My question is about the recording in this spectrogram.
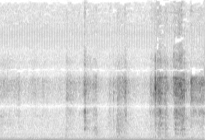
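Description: A pack of cosmetic applicators being opened by hand: faint, scattered crinkles and rustles of the packet, over a steady low electrical hum.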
